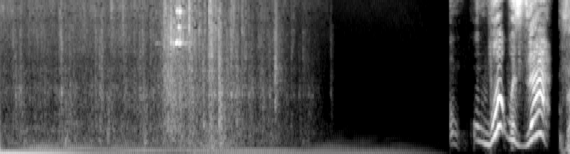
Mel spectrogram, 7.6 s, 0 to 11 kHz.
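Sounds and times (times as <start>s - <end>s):
daycare door opening and closing: 0.1s - 4.3s
speech: 6.4s - 7.5s.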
